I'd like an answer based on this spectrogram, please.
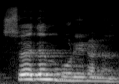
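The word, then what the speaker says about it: Swedenborg: 말씀을 나누겠습니다 여러분 가운데 스웨덴보그 스웨덴보리 사람의 이름을 들어보신 적이 있으신지 모르겠습니다 정확한 이름은 임마누엘 스웨덴보그 적혀 있던데 스웨덴 사람이어서 아마 그나라 발음으로는 스웨덴 보리라고 부르나 봅니다 1688년 1월 달에 태어난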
